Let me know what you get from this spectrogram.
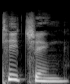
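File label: "teaching", British English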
